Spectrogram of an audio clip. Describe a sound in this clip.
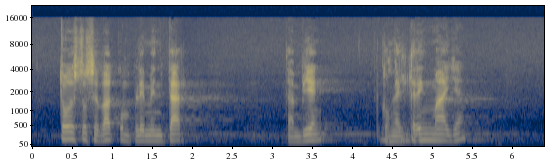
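An older man speaks calmly into a microphone, heard through a loudspeaker system.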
